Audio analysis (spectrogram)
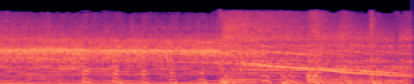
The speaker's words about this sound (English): This time we bring you the most outrageous screams in the history of rock and roll.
